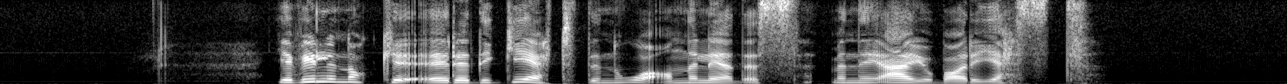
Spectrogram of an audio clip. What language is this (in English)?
Norwegian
